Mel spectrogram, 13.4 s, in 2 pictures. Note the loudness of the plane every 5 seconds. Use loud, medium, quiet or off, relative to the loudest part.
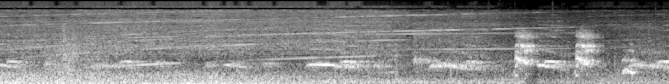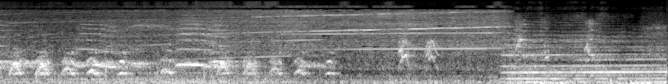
loud, medium, loud.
